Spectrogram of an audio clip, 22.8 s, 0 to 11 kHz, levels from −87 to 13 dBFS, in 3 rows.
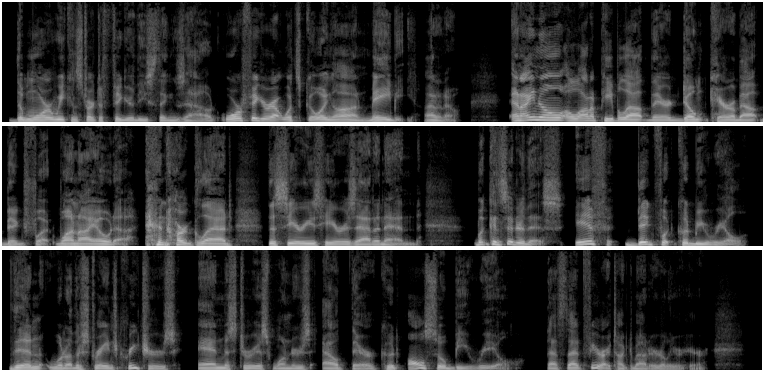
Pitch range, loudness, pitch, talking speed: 100-155 Hz, -23 LUFS, 120 Hz, 195 wpm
